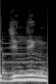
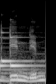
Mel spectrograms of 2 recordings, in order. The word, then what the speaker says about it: Dindim: इनका नाम बताया तो उन्हें लगा कि ये जिंजिंग बोल रहे हैं, लेकिन एक्चुअल में डिंडिम सही उच्चारण है, जो कि एक पुर्तगाली शब्द है जिसका मीनिंग आइस पॉप होता है।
